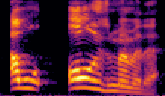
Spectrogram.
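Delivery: high, loud and fast repeat. Real, not acted.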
